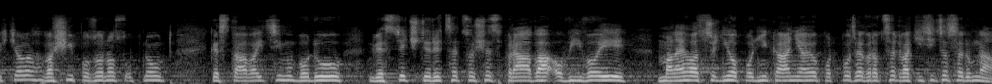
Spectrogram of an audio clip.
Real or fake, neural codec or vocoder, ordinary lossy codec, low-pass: real; none; AAC, 32 kbps; 10.8 kHz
